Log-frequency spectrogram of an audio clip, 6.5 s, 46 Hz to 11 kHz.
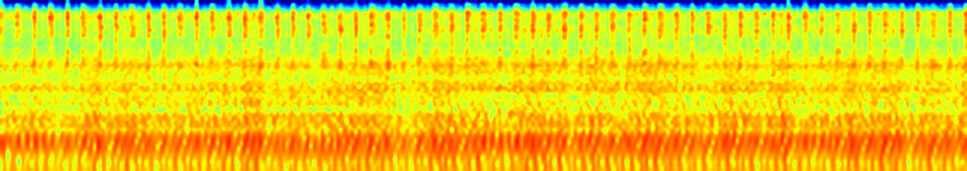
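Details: Sharp, even ticking about three per second over steady idle; not lifters or rocker adjusters but a leaking exhaust manifold gasket at cylinder 4, which replacing the gasket should fix.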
